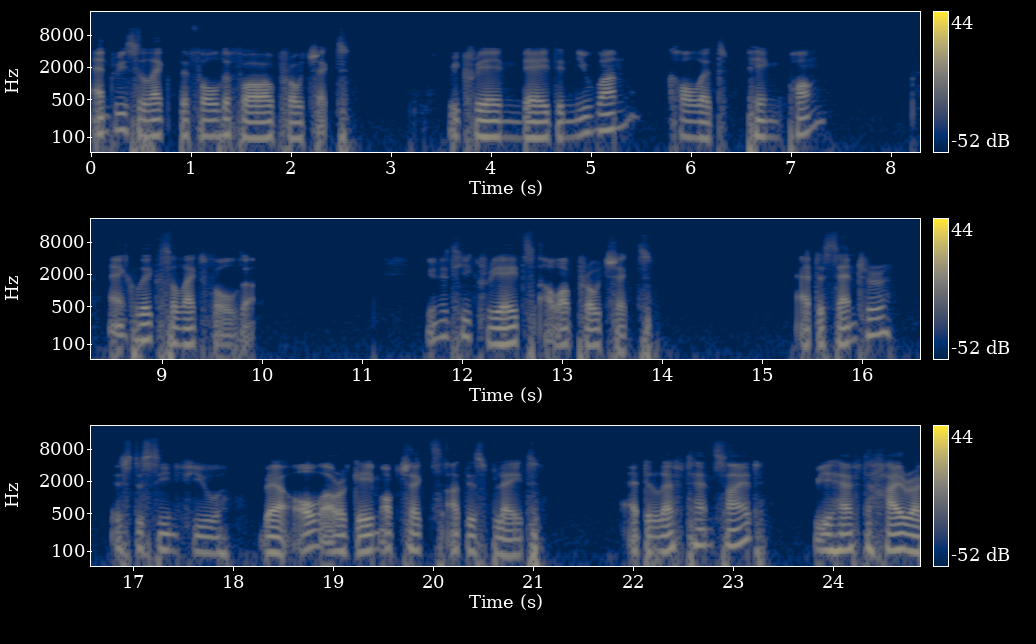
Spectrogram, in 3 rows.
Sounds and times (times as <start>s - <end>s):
Speech: 0.0s - 2.7s, 3.6s - 7.4s, 8.5s - 10.0s, 11.6s - 14.0s, 15.3s - 21.2s, 21.9s - 24.8s.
